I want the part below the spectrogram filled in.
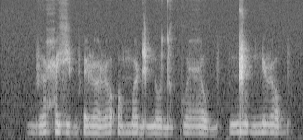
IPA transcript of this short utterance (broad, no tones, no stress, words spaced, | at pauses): bøħɘzʲøb ʔɘɭɔ ɭɔʔɔmɔɖɘ nodu kuʕob | ŋ͡ǁubnʲuɭɔb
